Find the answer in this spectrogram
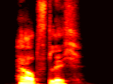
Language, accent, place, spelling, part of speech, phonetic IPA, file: German, Germany, Berlin, herbstlich, adjective, [ˈhɛʁpstlɪç], De-herbstlich.ogg
- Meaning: autumn, autumnal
